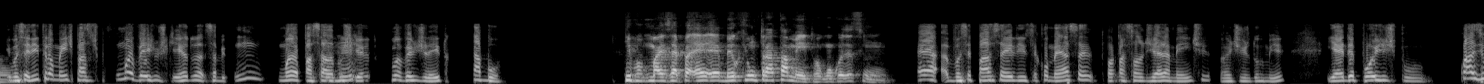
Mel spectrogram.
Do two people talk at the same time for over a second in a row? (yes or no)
no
